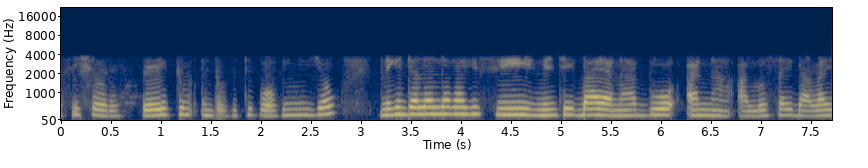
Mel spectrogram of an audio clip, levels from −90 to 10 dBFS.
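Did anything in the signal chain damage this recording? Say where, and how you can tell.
Yes. At the codec stage, AMR narrowband mobile coding runs throughout. Sound stops near 150 Hz and 3.7 kHz and is buzzy and synthetic, fitting a 7.4 kbps mode.

At the network stage, AMR bit errors occur from 1.54 to 1.66 s. Pitch and level hold, but the sound turns hoarse and gargly. This suggests about six corrupted frames.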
